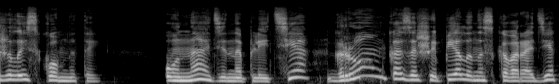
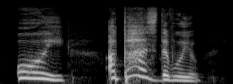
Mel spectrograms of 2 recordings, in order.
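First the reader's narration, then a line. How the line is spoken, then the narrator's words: Frightened exclamation. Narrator (Russian): Катя испуганно ойкнула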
